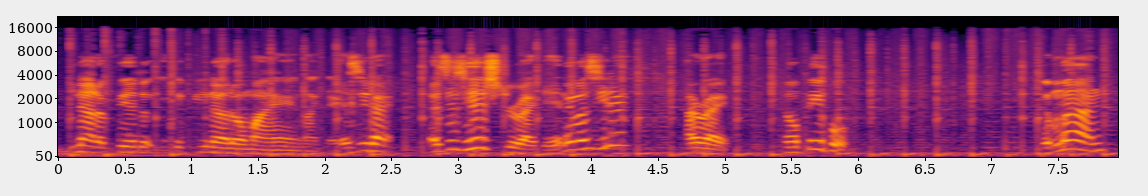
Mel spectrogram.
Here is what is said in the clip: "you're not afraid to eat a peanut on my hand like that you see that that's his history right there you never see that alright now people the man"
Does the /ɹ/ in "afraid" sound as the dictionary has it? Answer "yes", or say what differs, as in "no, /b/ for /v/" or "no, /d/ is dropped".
no, /ɹ/ is dropped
